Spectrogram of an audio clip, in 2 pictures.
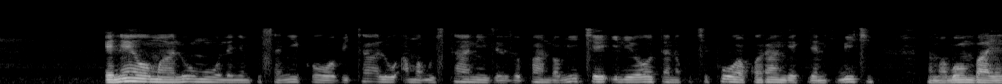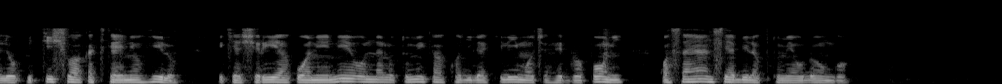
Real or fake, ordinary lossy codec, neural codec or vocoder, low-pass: real; MP3, 32 kbps; none; 5.4 kHz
